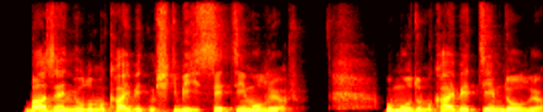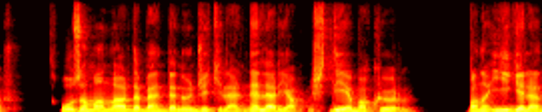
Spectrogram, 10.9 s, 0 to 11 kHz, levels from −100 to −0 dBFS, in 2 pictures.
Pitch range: 95-150 Hz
